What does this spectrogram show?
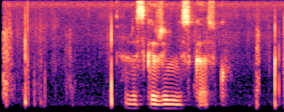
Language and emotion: Russian, neutral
